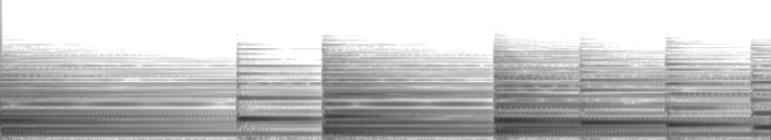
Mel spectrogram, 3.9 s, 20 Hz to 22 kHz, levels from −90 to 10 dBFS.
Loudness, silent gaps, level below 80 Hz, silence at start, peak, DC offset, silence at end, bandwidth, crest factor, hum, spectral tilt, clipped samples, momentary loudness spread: -20 LUFS; none; -58 dBFS; 0 s; -2 dBFS; under 0.1%; 0 s; 6.2 kHz; 18 dB; none; -7.5 dB/octave; under 0.1%; 12 LU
